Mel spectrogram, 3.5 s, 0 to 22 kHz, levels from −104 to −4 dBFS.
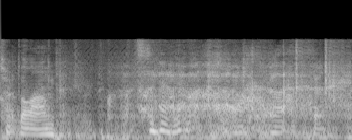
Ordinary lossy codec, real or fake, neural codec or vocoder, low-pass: none; fake; codec, 16 kHz, 1 kbps, FunCodec, trained on Chinese and English, 50 frames a second; none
